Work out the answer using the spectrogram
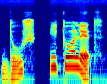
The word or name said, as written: dush i tualet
